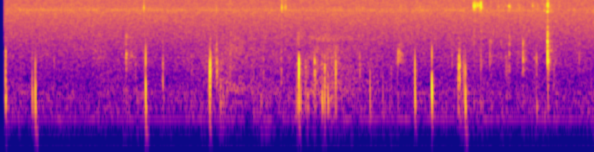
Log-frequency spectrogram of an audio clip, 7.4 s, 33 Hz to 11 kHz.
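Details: 3-day-old newborn with hiccups, possibly getting hungry: soft, brief repeated catches in a quiet room, about ten over several seconds.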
